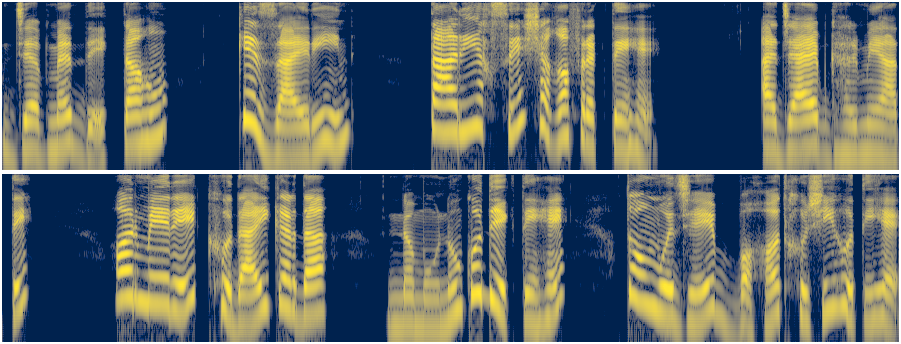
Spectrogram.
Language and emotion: Urdu, happy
